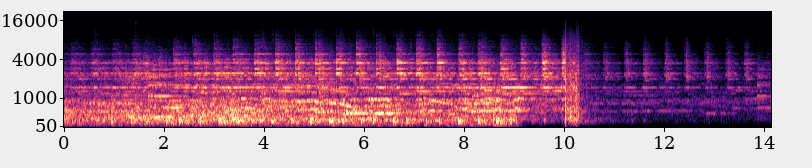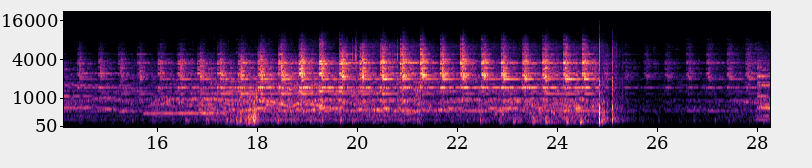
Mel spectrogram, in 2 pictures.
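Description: Church bells pealing in a fast, even run of repeated strikes, two or three a second. For the first nine seconds a loud, dense low din lies under them, then the sound drops away sharply. It drops again near the end.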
